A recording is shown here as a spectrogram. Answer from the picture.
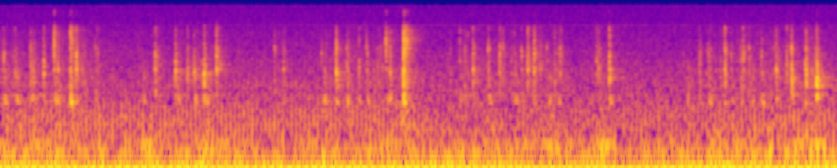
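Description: Typing on a computer keyboard: irregular short runs of key clicks with pauses between them, over a steady low hum.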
